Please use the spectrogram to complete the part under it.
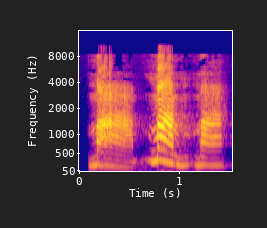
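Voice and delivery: "Ma, ma, ma" very loud, pitch jumping up midway; loud singsong tone demonstration; Mandarin tones. Shown as a demonstration. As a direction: give each "ma" its own exaggerated tone. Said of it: "if you put into these tones".

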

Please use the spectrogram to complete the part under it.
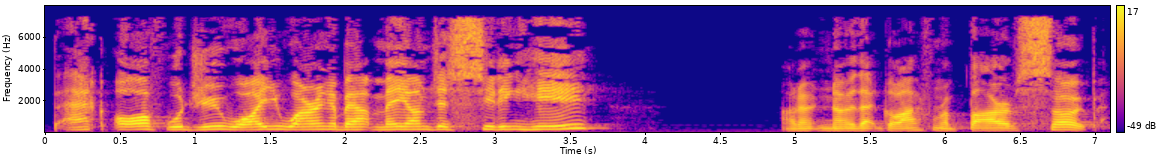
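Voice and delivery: cornered man snapping at a questioner; defensive snapping. Acted. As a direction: brush them off, rattled and annoyed. Peter's defensive denial acted.

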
